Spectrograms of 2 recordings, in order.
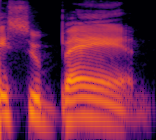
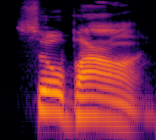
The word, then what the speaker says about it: Subban: PK Subban. Is that how you say it? Subban? Subban.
